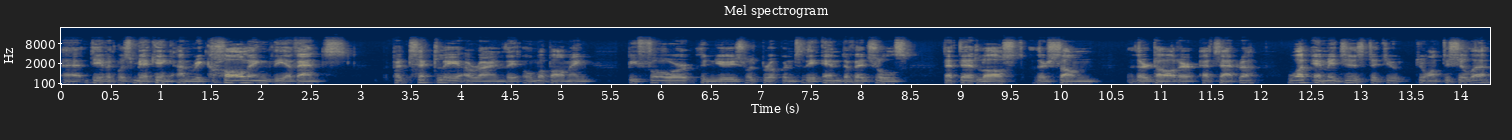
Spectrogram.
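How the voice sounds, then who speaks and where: In a very clean recording with a silent background, a man with a Northern Irish accent talks at a moderate pace, with a fairly low pitch, a bright, sharp tone and monotone, flat intonation. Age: 60s. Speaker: filmmaker. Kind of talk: panel discussion.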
